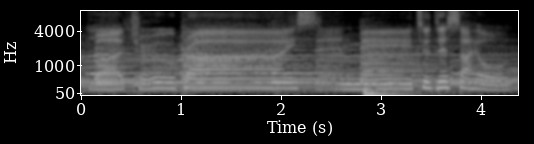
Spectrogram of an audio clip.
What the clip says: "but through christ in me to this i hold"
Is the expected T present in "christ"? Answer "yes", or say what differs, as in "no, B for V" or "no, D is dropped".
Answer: no, T is dropped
